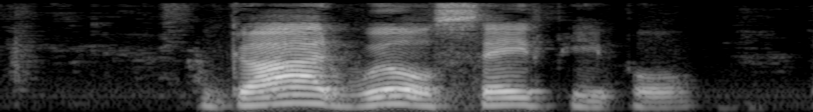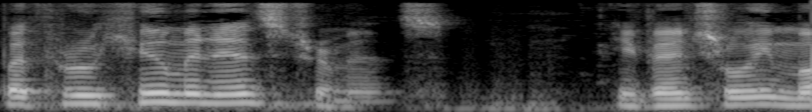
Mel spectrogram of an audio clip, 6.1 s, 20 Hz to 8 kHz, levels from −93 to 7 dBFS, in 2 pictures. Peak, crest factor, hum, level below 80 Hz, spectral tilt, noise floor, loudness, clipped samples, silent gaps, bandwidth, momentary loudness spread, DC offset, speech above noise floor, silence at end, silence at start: 0 dBFS; 22 dB; none; -62 dBFS; -4 dB/octave; -64 dBFS; -20 LUFS; under 0.1%; none; 7.6 kHz; 22 LU; under 0.1%; 43 dB; 0 s; 0.75 s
